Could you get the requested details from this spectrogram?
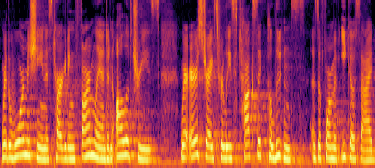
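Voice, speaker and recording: In an American accent, a woman at medium pitch keeps very even loudness in an ordinary speaking voice. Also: ordinary pitch variation, moderate pace. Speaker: guest preacher and poet. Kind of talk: Sunday sermon delivered to a congregation.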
